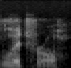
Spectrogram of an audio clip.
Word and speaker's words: Littrell: Is it Littrell or Littrell? Yes, they're both technically correct, but the family here says literal, but we accept Littrell. literal.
